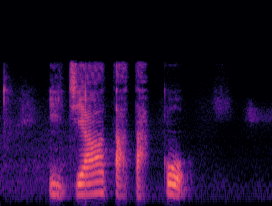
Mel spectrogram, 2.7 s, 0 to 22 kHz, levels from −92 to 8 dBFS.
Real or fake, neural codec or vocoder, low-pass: fake; codec, 16 kHz, 0.4 kbps, LongCat-Audio-Codec; 7.2 kHz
